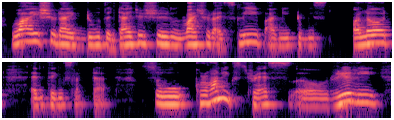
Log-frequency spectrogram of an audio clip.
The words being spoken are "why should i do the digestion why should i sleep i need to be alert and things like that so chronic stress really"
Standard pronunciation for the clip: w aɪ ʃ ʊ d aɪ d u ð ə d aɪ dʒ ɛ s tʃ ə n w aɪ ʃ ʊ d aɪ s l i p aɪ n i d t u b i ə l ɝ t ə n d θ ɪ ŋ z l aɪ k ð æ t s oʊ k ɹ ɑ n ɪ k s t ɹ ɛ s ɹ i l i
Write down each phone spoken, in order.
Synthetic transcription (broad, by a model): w aɪ ʃ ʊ d aɪ d u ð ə d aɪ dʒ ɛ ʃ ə n w aɪ ʃ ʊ d aɪ s l i p aɪ n i d t u b i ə l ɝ t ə n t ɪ ŋ s l aɪ k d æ t s oʊ k ɹ ɑ n ɪ k s t ɹ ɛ s ɹ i l i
